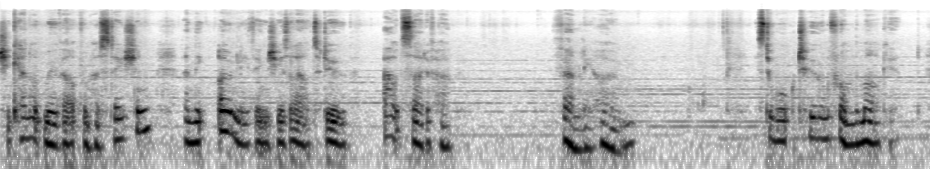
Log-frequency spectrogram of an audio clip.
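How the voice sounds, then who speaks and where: Over music in the background, a woman talks at a fairly low pitch with ordinary pitch variation. She leaves long, frequent pauses. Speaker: ASMR creator doing a librarian roleplay. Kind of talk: ASMR roleplay, librarian talking to the listener about books. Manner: whispered, soft, slow.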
